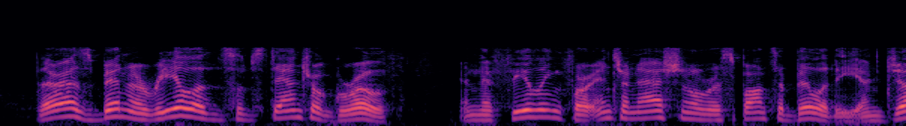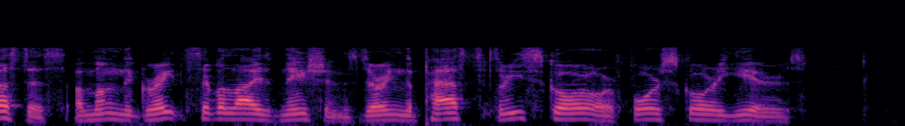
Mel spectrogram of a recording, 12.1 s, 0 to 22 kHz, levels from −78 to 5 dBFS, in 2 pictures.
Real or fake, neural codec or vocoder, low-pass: fake; codec, 16 kHz, 16 kbps, FreqCodec, smaller model; 5.4 kHz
